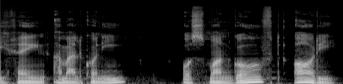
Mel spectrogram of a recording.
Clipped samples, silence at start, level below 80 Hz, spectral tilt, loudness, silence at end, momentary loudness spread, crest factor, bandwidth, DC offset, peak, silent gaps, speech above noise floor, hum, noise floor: under 0.1%; 0 s; -24 dBFS; -6.5 dB/octave; -19 LUFS; 0.1 s; 7 LU; 16 dB; 16 kHz; under 0.1%; -2 dBFS; none; 39 dB; none; -57 dBFS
